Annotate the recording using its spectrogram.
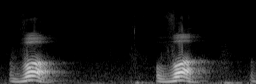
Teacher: વ છે એ દાંત અને હોઠ એટલે દંત્ય અને ઓષ્ટ્ય બંને વ્યંજનોનું મિક્સ છે એટલે એને આપણે દંત્યોષ્ઠ્ય વ્યંજન કહીશું બરાબર વ ત્યારબાદ હ બોલવાની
